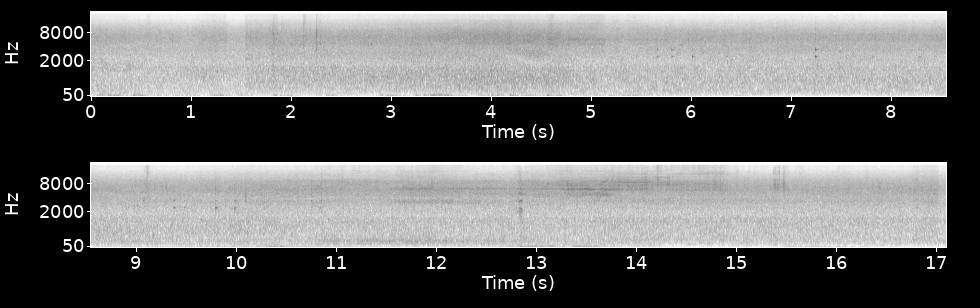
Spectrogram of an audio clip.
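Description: A camp stove on a hiking trip near Cedar Lake, Montana heats water toward a boil, a steady broad roaring hiss of flame and heating water that holds constant and close throughout, with no talking.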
